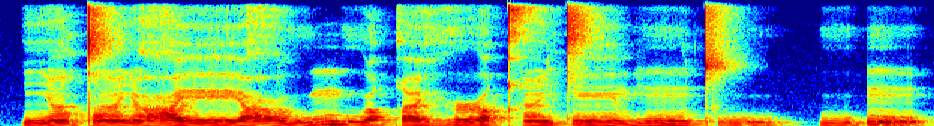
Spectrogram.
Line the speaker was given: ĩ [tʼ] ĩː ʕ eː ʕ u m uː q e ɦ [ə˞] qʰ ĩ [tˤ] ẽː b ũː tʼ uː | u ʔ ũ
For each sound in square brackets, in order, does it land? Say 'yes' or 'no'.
no, yes, no

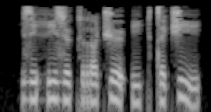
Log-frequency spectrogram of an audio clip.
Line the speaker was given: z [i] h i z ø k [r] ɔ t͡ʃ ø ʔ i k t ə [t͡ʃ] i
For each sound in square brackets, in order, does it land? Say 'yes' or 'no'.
yes, yes, yes

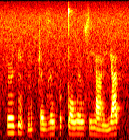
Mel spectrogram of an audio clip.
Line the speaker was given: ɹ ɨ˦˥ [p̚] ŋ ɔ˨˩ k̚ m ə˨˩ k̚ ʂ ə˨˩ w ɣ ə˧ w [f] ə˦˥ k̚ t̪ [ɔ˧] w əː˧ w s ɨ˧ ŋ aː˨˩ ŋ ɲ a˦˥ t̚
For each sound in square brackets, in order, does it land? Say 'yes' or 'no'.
yes, yes, yes

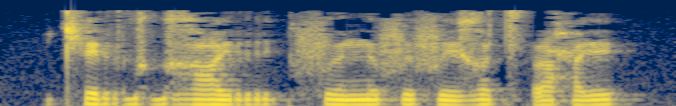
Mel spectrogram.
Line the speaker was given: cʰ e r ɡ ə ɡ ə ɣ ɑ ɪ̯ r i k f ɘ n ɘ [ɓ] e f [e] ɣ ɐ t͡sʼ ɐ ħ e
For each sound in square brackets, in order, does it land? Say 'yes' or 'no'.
no, yes

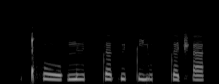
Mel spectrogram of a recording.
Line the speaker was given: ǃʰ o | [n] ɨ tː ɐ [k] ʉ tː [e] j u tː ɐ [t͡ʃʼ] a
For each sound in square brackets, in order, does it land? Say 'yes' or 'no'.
yes, yes, no, yes

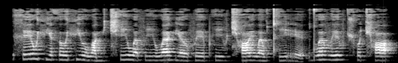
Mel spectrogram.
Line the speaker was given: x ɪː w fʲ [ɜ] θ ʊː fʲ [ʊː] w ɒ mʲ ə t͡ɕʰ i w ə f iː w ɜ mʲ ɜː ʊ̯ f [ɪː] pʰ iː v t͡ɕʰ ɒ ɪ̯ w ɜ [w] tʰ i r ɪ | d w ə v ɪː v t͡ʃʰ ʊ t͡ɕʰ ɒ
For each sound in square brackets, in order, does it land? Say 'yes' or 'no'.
yes, yes, yes, yes

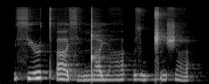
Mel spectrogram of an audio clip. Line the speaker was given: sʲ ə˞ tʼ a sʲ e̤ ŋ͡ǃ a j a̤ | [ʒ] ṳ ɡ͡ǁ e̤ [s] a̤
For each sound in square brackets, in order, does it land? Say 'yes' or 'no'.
no, no

